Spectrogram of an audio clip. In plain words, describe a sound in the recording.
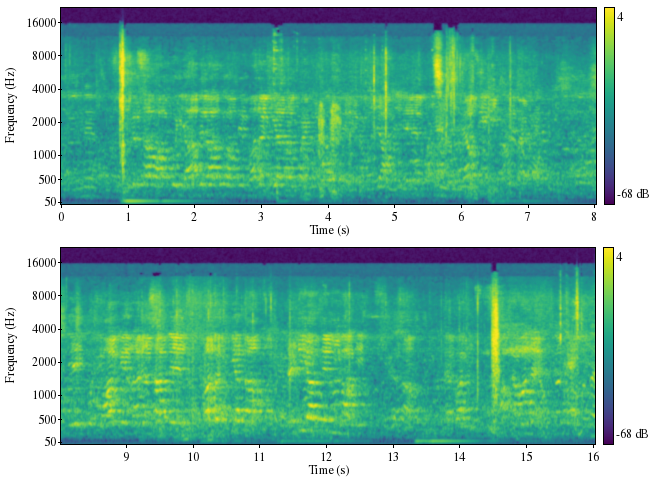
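A man speaks steadily into a microphone in a large hall.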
